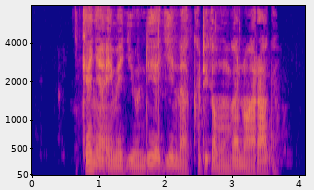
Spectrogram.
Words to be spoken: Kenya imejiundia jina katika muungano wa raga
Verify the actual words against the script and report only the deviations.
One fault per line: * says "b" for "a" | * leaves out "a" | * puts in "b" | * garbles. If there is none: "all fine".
all fine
